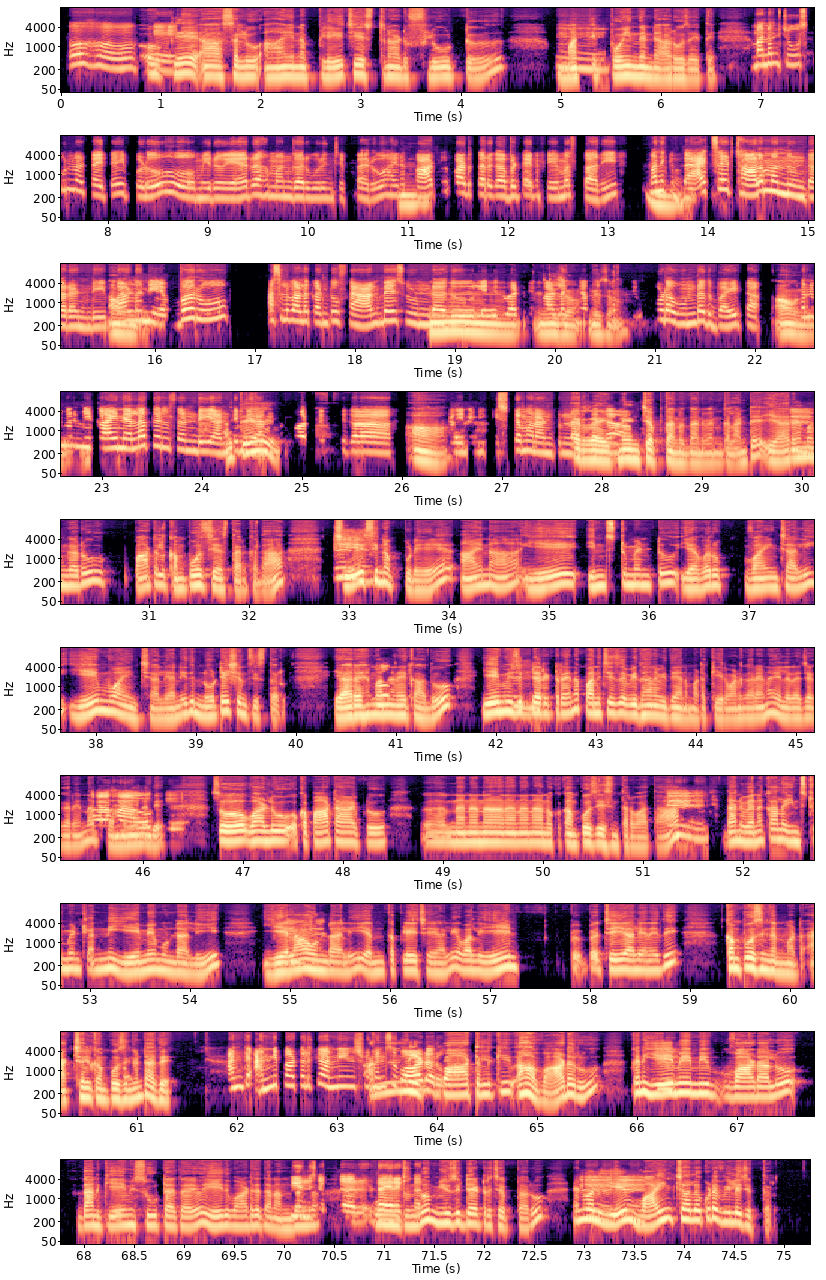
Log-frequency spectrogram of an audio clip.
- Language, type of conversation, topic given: Telugu, podcast, మీరు ఎప్పుడైనా ప్రత్యక్ష సంగీత కార్యక్రమానికి వెళ్లి కొత్త కళాకారుడిని కనుగొన్నారా?
- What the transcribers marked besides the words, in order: in English: "ప్లే"; in English: "ఫేమస్"; other background noise; in English: "బ్యాక్ సైడ్"; in English: "ఫ్యాన్"; distorted speech; in English: "రైట్"; in English: "పర్ఫెక్ట్‌గా"; in English: "కంపోజ్"; in English: "నొటేషన్స్"; in English: "మ్యూజిక్ డైరెక్టర్"; in English: "సో"; in English: "కంపోజ్"; in English: "ప్లే"; in English: "యాక్చువల్"; in English: "ఇన్‌స్ట్రుమెంట్స్"; in English: "సూట్"; in English: "మ్యూజిక్ డైరెక్టర్"; in English: "డైరెక్టర్స్"; in English: "అండ్"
